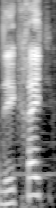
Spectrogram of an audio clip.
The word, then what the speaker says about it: Descraques: Voilà, par contre, on va parler de Deadland de François Descraques. Maintenant, ça se prononce à l'américaine.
